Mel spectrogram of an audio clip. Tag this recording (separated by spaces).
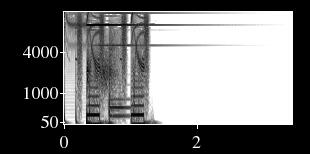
glitch loop 180bpm bleeps weird cuts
